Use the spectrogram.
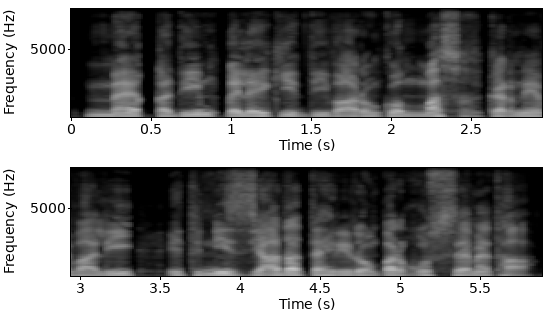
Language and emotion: Urdu, angry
